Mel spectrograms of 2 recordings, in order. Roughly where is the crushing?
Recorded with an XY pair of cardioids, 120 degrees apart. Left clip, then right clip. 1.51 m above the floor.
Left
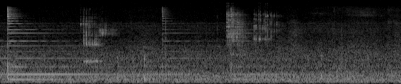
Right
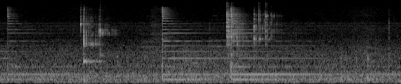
Ahead right.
